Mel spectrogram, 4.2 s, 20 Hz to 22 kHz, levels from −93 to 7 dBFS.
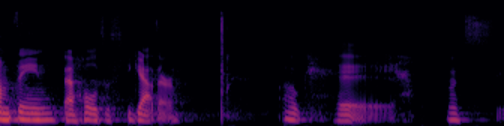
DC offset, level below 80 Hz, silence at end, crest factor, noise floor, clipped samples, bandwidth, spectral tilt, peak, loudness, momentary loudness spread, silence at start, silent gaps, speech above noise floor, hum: under 0.1%; under -90 dBFS; 0.15 s; 24 dB; -78 dBFS; under 0.1%; 15.5 kHz; -6.5 dB/octave; -28 dBFS; -52 LUFS; 17 LU; 0 s; none; 27 dB; none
